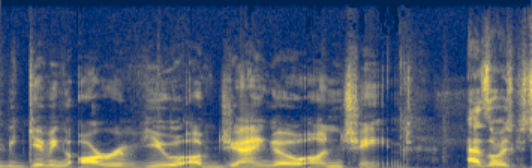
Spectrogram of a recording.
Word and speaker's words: Django: 2013 epic geek out the only show on the internet where the D is silent I'm your host Chad I'm your host Rob and today we're going to be giving our review of Django Unchained as always you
